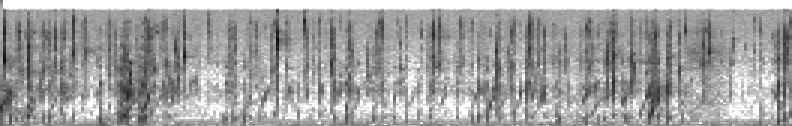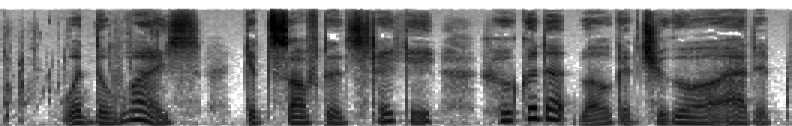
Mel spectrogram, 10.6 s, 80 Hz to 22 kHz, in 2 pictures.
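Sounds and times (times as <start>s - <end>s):
water pouring into a pot to cook sweet rice: 0.0s - 5.8s
speech: 5.7s - 10.5s.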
